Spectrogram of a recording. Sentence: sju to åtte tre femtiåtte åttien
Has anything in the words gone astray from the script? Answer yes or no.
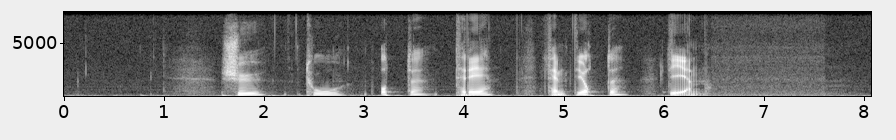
no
